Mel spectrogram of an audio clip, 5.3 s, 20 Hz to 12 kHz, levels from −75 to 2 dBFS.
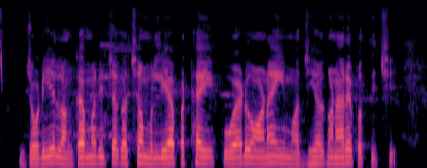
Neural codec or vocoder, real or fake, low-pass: none; real; 9.9 kHz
